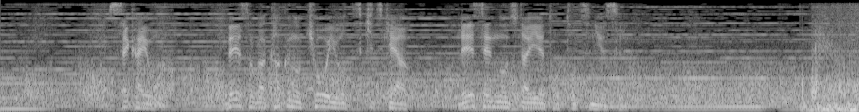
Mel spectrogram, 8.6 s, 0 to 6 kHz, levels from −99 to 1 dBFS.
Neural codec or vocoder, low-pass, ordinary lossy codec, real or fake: none; 5.4 kHz; none; real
